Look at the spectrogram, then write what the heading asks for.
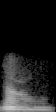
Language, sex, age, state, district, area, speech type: Assamese, female, 60+, Assam, Lakhimpur, urban, conversation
